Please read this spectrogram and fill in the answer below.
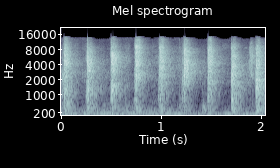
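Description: Hand clapping: distinct, evenly spaced claps at about four a second.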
